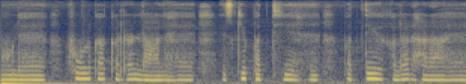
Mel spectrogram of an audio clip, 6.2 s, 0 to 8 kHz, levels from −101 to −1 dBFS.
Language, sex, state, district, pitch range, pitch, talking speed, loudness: Hindi, female, Bihar, Lakhisarai, 155-180 Hz, 165 Hz, 145 wpm, -22 LUFS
